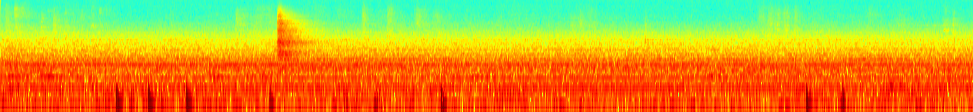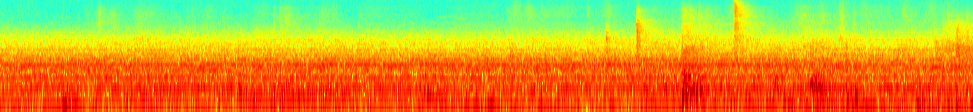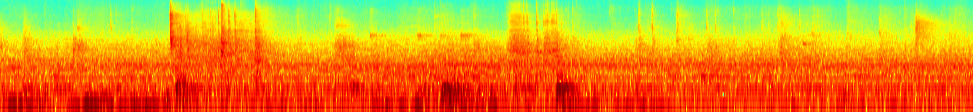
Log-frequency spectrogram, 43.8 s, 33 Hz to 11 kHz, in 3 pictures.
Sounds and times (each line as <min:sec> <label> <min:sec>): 0:25.2 Radio-frequency EAS Systems 0:43.7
